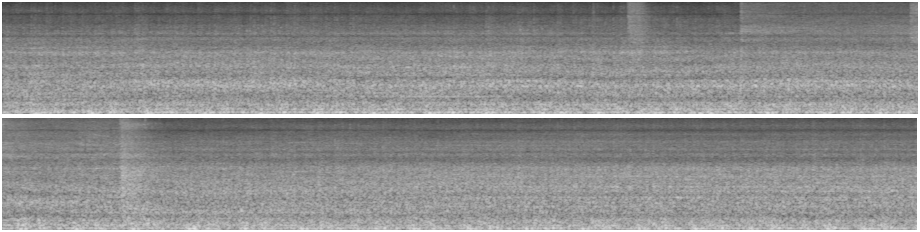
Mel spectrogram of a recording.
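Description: Corrugated board production line and stacker conveyor running: a loud, steady machine drone with a low hum. Two brief hissing sounds come about six and ten seconds in.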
